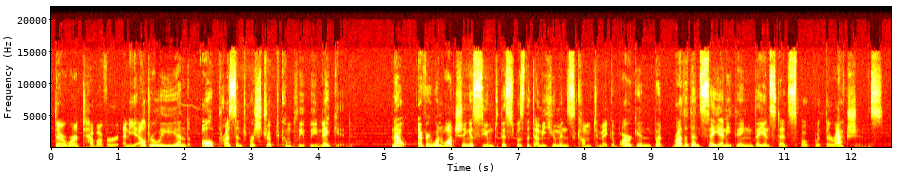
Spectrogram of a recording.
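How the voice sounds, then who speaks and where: Guy narrating a scripted lore recap, really lively up and down delivery. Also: medium pitch, normal speed. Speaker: video narrator.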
